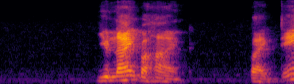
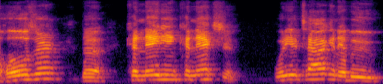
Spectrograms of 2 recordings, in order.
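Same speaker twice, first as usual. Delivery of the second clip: ordinary talk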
